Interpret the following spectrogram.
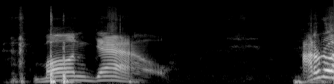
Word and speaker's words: Mongal: Is playing Mongal, not Mongle. Mongal.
